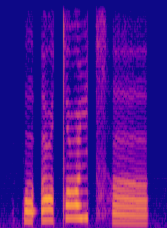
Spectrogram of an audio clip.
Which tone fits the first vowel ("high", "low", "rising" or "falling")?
low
